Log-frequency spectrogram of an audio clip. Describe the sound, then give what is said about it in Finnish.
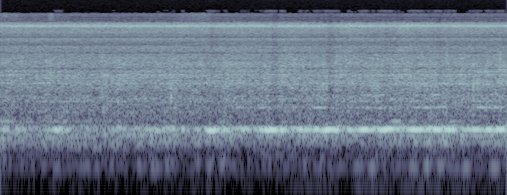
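A large ship heard underwater, its vibrating propellers producing a steady, droning hum with a strong low tonal band and rough vibrating texture, continuous and fairly loud throughout. “Iso laiva, missä on aika ruma ääni.”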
